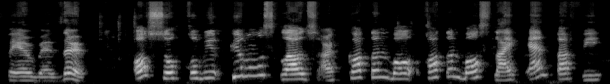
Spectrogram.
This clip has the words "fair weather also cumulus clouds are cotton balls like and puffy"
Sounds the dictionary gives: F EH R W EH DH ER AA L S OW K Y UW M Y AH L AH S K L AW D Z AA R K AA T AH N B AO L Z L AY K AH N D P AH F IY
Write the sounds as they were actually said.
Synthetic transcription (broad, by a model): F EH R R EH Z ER AA L S OW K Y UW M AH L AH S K L AW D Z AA R K AA T AH N B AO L S L AY K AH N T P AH F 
